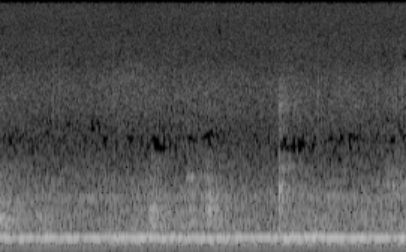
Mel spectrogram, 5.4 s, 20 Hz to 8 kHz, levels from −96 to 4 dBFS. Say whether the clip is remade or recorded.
remade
